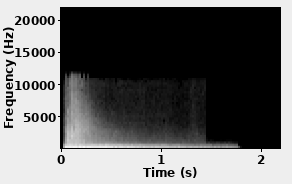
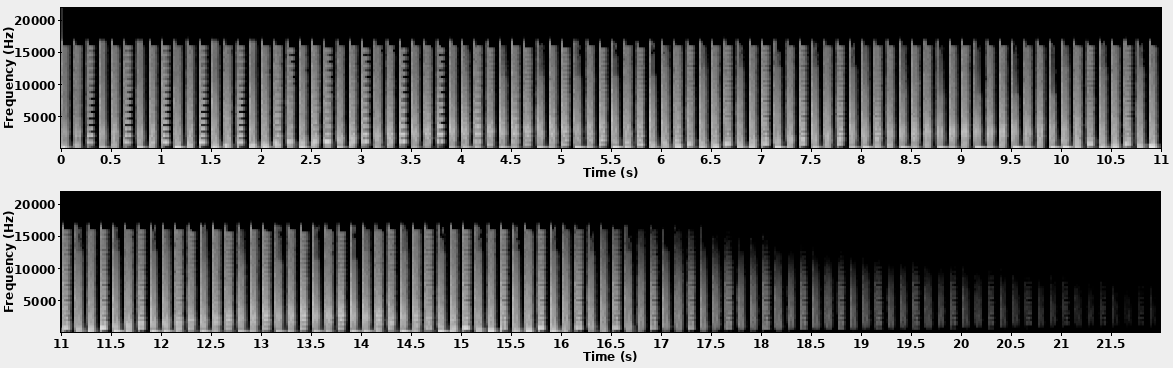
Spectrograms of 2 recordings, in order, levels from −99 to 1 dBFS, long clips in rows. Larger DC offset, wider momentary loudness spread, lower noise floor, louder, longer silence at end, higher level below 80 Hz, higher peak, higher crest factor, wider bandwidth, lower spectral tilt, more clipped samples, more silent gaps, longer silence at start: neither; first, 22 LU vs 6 LU; second, -38 dBFS vs -84 dBFS; first, -12 LUFS vs -22 LUFS; second, 0.85 s vs 3.95 s; first, -30 dBFS vs -56 dBFS; first, 0 dBFS vs -4 dBFS; second, 14 dB vs 20 dB; second, 10.5 kHz vs 17 kHz; first, -8 dB/octave vs -3.5 dB/octave; first, 0.5% vs under 0.1%; neither; about the same, 0 s vs 0 s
